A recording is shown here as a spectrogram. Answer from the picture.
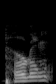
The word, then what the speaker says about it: Poeltl: It's actually pronounced Poeltl, and I don't know how.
